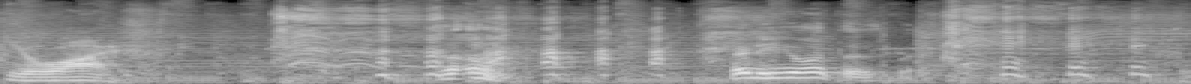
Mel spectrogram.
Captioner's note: laughs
